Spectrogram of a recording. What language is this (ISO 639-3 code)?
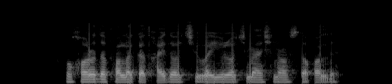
uzb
